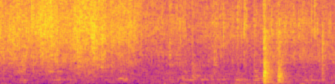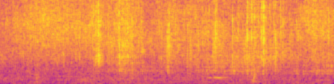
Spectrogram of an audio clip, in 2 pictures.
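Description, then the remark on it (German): Chicory sizzling in butter in a pan, a steady crackle and hiss throughout with a brief louder spatter burst near the middle. “Das brutzelt richtig schön jetzt.”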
